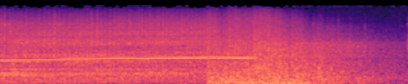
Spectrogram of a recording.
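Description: Steam hisses loudly.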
